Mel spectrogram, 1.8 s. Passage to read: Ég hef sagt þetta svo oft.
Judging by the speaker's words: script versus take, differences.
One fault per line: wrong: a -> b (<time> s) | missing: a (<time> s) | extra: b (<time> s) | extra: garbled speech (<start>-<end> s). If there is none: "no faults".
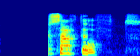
missing: þetta svo (1.1 s)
